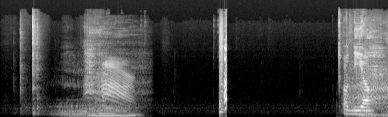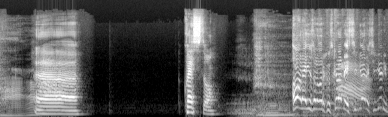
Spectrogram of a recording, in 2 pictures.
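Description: A young man talks into a close microphone, casually and with pauses.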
